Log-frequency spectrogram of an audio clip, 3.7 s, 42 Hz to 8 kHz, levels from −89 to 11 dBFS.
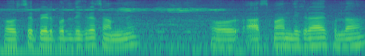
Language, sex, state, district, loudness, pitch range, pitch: Hindi, male, Uttar Pradesh, Deoria, -18 LUFS, 105-120 Hz, 110 Hz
